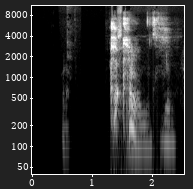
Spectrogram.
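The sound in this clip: Throat clearing from a person among people chatting about a video game: a short faint rasp, then after a pause a longer, loud, gravelly, voiced clearing that tapers off.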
